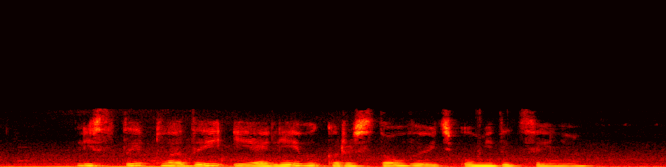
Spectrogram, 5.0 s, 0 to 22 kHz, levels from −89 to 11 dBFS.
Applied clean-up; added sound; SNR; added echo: none; Car; 14 dB; reverberation time 0.4 s.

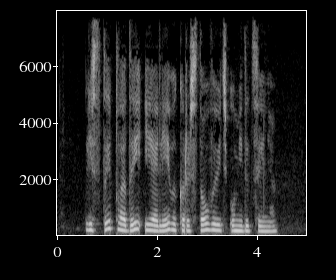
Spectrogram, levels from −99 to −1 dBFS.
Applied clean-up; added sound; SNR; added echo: none; none; none; none.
